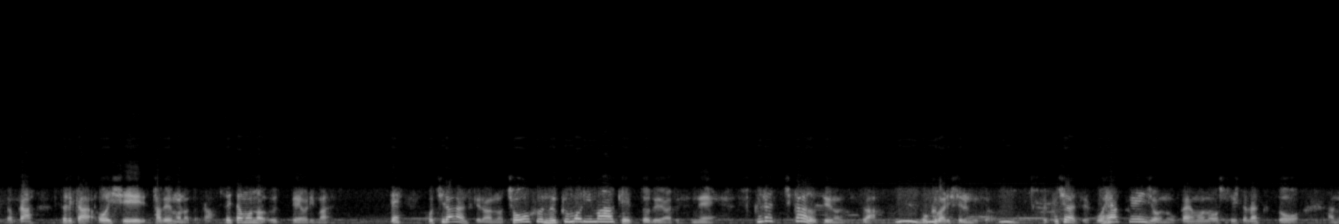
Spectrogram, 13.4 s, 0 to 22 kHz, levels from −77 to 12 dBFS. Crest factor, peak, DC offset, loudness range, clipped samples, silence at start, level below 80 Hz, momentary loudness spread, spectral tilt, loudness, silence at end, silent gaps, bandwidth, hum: 18 dB; -6 dBFS; under 0.1%; 3 LU; under 0.1%; 0.05 s; -62 dBFS; 9 LU; -7 dB/octave; -23 LUFS; 0 s; none; 5 kHz; none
